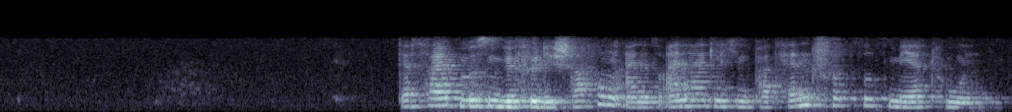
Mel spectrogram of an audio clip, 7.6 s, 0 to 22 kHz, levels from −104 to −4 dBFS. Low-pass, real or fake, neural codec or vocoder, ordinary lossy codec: 5.4 kHz; real; none; Opus, 16 kbps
